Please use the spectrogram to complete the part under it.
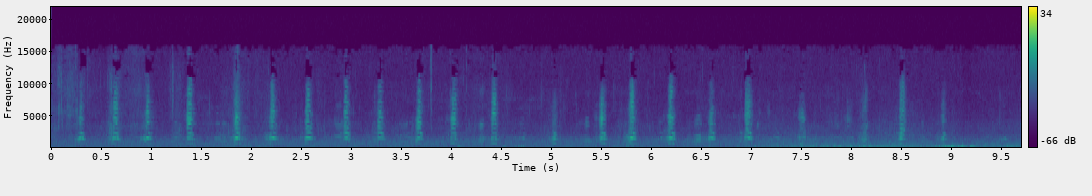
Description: Ducks quacking wind blowing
